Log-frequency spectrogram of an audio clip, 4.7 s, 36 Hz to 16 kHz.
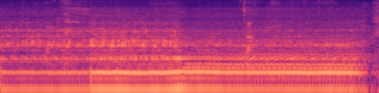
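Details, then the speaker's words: BMW M2 exhaust at cold start: loud, deep idle with a sharp rasp and rattle from the rear; a fractured, holed rear exhaust muffler is leaking, and the system is being replaced under warranty. "on startup i started noticing that the car has a very sharp raspy tone to it and it was mainly coming from the back of the car i wasn't sure if it was the exhaust pan itself the tips or something else underneath"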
